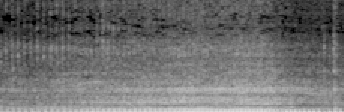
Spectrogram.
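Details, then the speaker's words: Small single-cylinder motorcycle with a starting problem: pulls cleanly, revs rise smoothly then ease off as it rides away, no sputter or hesitation; normal running. "అయితే వెళ్ళిపోయిండు బండి అయితే perfect అయితే అయిపోయింది"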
